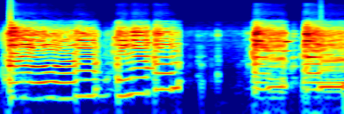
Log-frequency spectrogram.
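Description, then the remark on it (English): A heavily distorted electric guitar played through a distortion pedal plays loud sustained chords in short bursts with a brief pause, the tone thick, saturated and muddy with a fuzzy, compressed edge. No one speaks. “That starts to get muddy in a way that I'm not really that into. I don't want this to feel like fuzz.”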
